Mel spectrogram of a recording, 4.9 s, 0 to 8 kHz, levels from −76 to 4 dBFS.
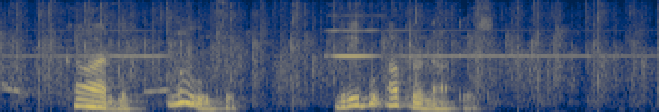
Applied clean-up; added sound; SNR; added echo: none; Wind instrument, woodwind instrument + Applause / Cheering; 11 dB; none.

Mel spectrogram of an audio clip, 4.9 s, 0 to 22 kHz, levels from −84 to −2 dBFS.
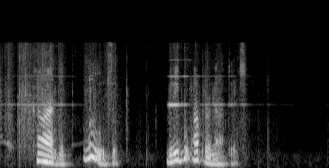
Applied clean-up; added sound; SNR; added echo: neural mask model RNNoise.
